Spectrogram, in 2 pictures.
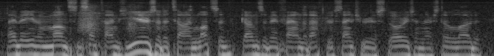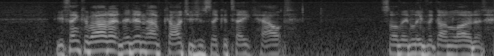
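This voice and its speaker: Fairly quick male speech with audible room echo. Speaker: shooting hobbyist demonstrating a rifle. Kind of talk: tutorial. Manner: halting. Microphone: action camera mic in rainproof case, poor sound.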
